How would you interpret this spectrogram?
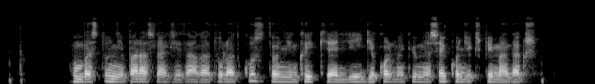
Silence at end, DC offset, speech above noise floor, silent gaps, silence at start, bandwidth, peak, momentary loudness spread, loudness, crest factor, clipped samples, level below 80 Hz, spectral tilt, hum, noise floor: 0.6 s; under 0.1%; 43 dB; none; 0.75 s; 9.6 kHz; -2 dBFS; 5 LU; -19 LUFS; 16 dB; under 0.1%; -64 dBFS; -5.5 dB/octave; none; -61 dBFS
